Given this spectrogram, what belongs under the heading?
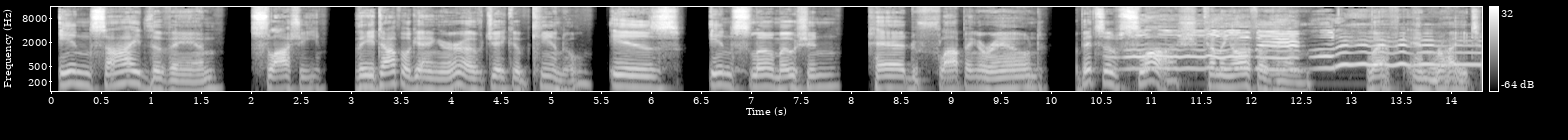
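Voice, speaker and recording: A man with a creaky, gravelly voice narrates as a horror game master. He takes his time, stretching phrases with theatrical, playful emphasis. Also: mid-range voice. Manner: dramatic, deliberate, playful emphasis. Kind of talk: theatrical narration for an actual-play horror podcast.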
